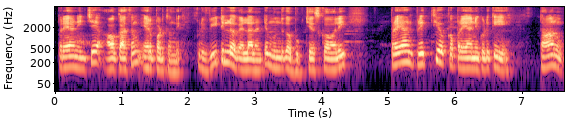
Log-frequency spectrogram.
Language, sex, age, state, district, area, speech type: Telugu, male, 18-30, Andhra Pradesh, Nellore, urban, spontaneous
